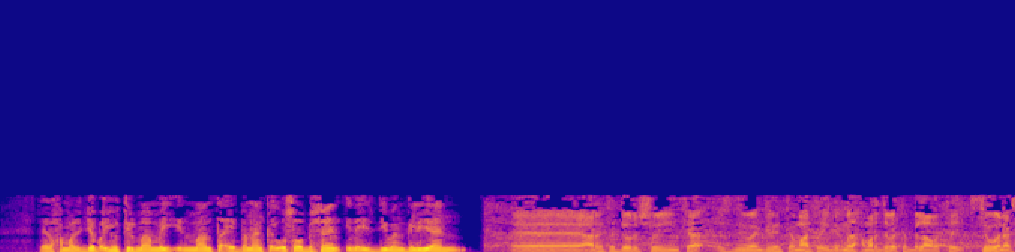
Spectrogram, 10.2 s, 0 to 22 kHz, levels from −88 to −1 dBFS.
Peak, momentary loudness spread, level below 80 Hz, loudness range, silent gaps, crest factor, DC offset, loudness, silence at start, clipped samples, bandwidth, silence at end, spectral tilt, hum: 0 dBFS; 13 LU; -56 dBFS; 10 LU; none; 18 dB; under 0.1%; -18 LUFS; 0.4 s; under 0.1%; 5.2 kHz; 0 s; -12.5 dB/octave; none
